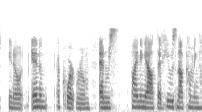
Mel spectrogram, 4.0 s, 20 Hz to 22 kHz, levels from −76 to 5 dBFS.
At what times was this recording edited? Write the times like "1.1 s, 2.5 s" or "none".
1.9 s

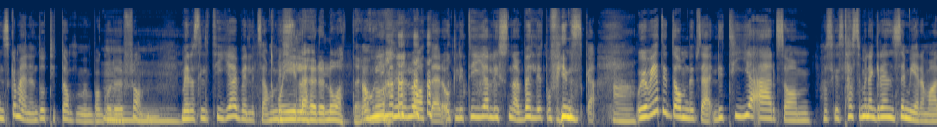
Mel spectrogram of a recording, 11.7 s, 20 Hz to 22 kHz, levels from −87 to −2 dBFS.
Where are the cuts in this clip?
4.9 s, 6.8 s, 8.7 s, 9.7 s, 10.2 s, 10.5 s

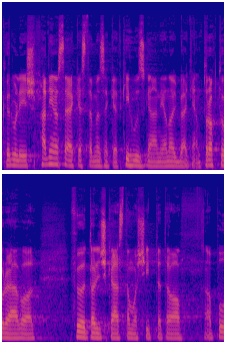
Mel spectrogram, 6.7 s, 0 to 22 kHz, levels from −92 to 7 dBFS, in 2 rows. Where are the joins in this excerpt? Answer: none

